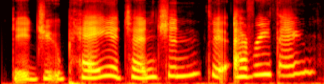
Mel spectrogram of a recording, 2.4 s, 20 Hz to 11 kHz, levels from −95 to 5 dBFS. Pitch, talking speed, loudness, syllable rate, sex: 330 Hz, 150 wpm, -19 LUFS, 6.0 syllables/s, female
